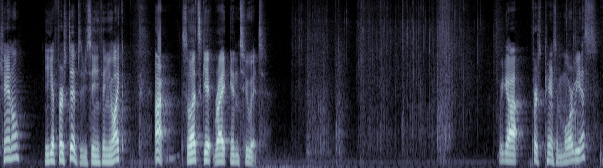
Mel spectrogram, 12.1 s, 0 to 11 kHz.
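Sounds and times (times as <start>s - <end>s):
plastic crinkling and rustling: 5.8s - 10.2s.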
